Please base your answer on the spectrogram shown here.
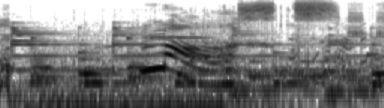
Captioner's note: bell ringing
